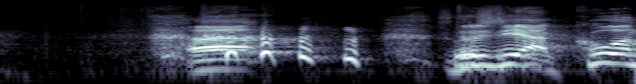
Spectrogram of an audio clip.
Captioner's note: laughs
